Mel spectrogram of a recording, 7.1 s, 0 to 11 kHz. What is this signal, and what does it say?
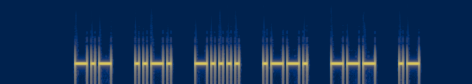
Morse code, heard as a keyed tone, about 20 wpm, spaced as for 14 wpm, 700 Hz. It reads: KF6POA
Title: 238 Lesson 38g - Letter q - Call Signs 20wpm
